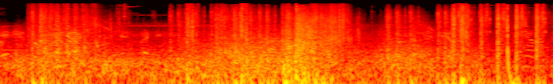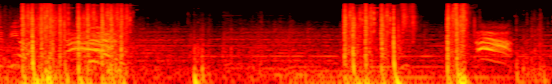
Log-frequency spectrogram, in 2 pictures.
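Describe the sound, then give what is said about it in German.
Rapid bursts of video game gunfire crackle loudly, dense volleys in the first half, then scattered sharp shots after a brief lull, with faint voices between. “Vorsicht beim Feuer.”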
